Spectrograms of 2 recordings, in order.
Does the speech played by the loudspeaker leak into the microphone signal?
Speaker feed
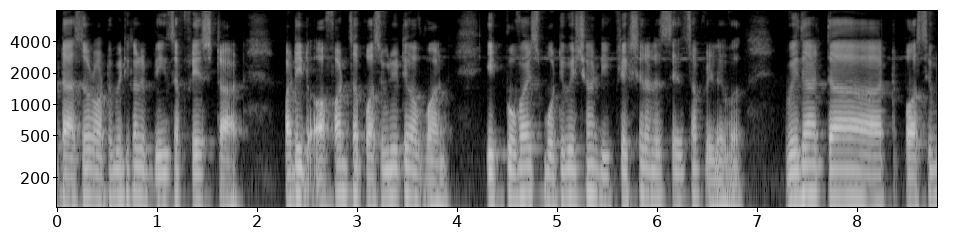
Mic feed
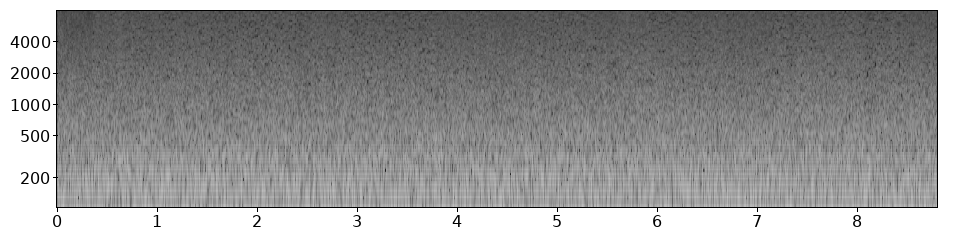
No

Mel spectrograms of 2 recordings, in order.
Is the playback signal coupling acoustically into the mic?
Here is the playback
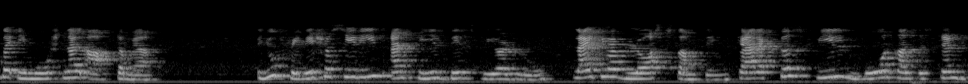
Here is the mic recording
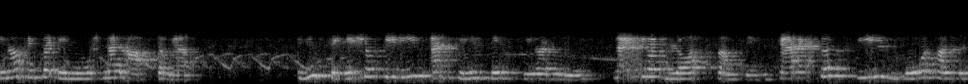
Yes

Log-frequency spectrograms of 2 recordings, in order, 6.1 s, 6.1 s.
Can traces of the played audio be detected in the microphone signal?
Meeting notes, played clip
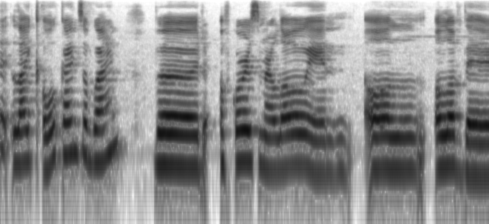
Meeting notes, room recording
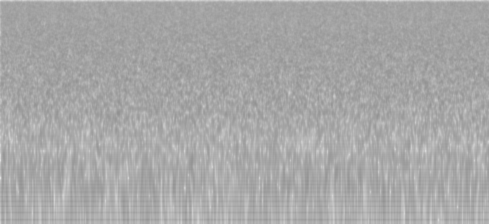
No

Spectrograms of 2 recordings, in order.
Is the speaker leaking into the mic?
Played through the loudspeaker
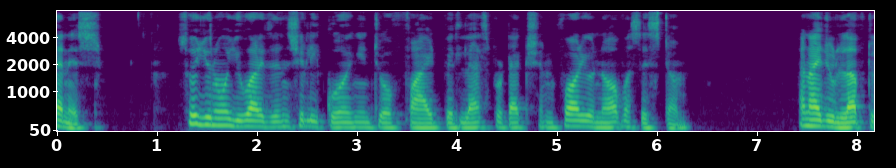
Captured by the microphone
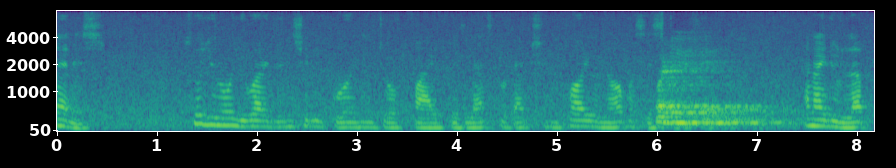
Yes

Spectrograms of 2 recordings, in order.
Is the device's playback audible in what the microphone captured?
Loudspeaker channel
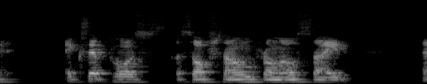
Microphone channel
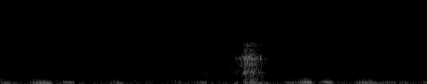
No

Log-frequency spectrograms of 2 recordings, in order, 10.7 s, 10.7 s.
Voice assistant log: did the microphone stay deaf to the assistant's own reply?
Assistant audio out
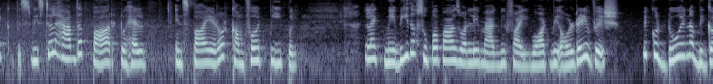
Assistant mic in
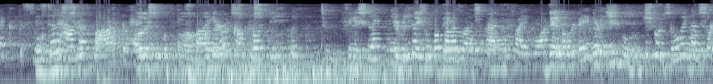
No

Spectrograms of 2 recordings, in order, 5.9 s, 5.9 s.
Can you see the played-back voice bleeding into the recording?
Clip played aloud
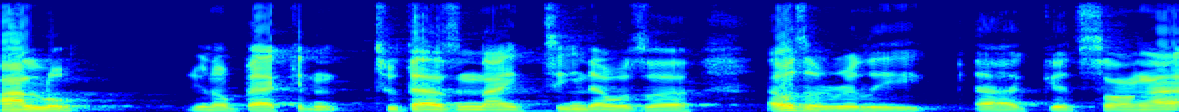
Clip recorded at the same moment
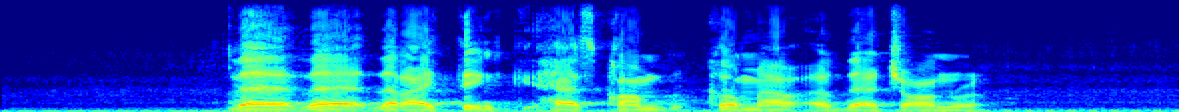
No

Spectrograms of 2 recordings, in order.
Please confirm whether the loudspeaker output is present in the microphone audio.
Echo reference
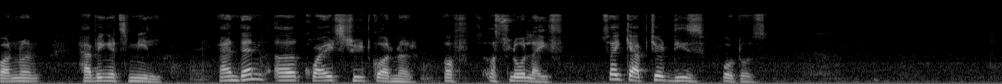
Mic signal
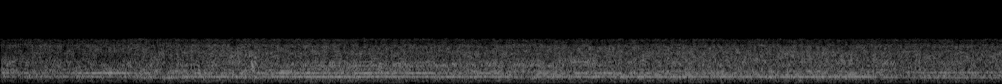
No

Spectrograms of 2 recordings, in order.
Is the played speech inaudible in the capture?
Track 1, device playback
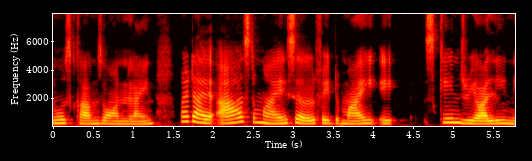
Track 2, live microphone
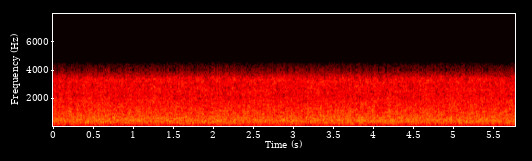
Yes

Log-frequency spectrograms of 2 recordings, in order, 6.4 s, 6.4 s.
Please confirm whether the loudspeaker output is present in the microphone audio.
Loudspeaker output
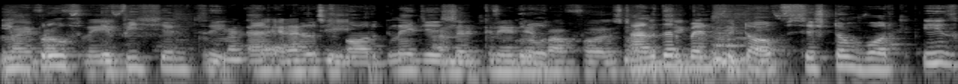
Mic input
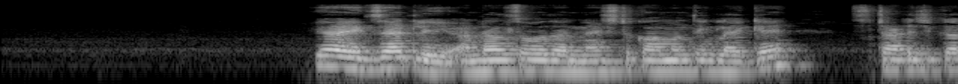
No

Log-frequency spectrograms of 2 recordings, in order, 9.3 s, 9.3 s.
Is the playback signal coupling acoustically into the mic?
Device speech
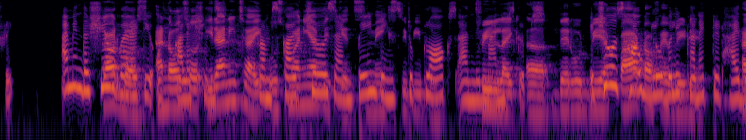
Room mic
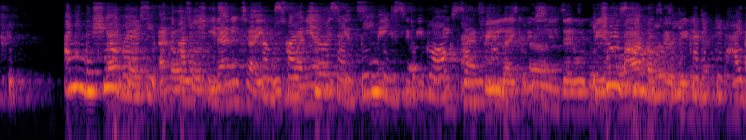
Yes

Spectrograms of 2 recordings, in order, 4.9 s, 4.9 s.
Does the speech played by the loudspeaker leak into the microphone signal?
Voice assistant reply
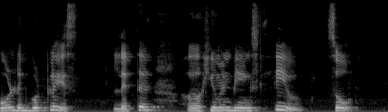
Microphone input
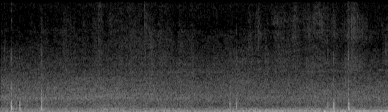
No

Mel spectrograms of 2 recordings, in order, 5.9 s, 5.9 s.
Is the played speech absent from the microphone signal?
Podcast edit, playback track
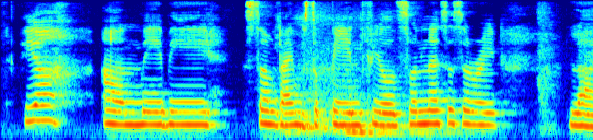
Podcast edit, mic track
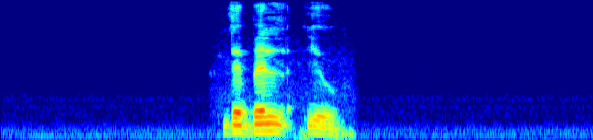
Yes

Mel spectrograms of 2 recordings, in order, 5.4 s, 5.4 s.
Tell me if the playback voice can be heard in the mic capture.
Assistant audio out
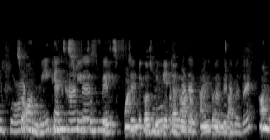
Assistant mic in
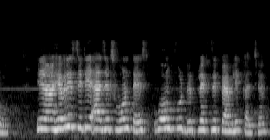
No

